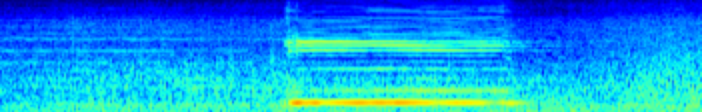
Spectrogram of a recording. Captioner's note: blares horn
